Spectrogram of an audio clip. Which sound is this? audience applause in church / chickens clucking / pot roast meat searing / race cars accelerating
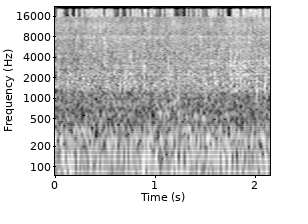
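pot roast meat searing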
